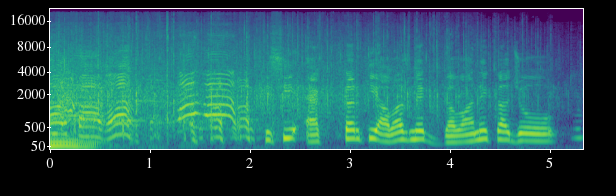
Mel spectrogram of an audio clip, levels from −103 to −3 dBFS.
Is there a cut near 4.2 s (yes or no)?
no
